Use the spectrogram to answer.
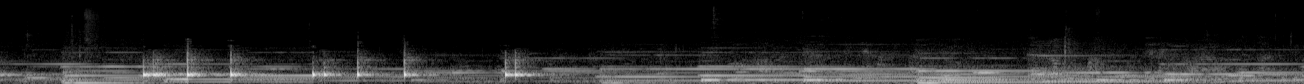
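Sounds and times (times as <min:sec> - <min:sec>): gamelan playing: 0:00.0 - 0:10.5.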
